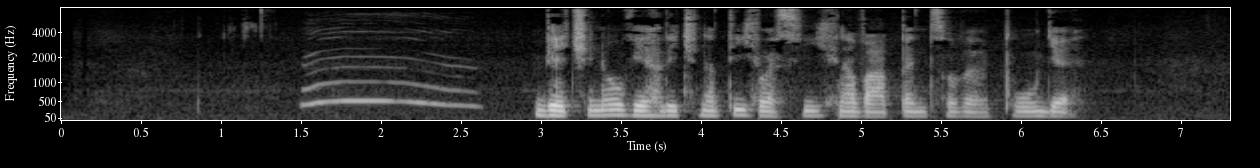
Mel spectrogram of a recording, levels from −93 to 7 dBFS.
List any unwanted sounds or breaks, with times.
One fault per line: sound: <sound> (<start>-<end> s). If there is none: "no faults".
sound: laugh (1.5-2.7 s)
